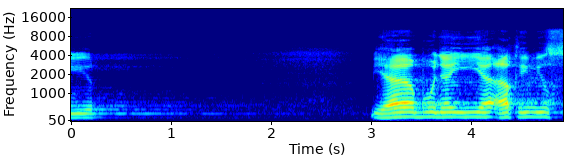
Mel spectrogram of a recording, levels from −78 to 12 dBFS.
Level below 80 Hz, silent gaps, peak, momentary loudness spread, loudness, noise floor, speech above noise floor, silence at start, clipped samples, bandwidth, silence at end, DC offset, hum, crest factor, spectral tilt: -78 dBFS; none; -4 dBFS; 16 LU; -22 LUFS; -64 dBFS; 41 dB; 0 s; under 0.1%; 10.5 kHz; 0 s; under 0.1%; none; 24 dB; -4 dB/octave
